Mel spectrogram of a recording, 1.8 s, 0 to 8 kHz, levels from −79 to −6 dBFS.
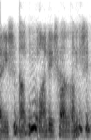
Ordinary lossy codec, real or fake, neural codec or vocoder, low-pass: none; fake; codec, 16 kHz, 0.5 kbps, FreqCodec, smaller model; none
